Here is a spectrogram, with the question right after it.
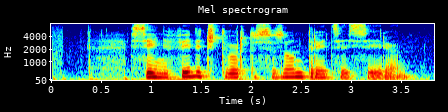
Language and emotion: Russian, neutral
